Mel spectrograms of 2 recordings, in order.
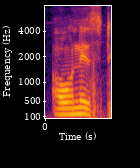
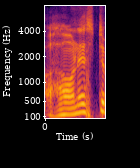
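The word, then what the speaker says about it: honest: Word है वो है ऑनेस्ट। क्या है, अगर हम पढ़ेंगे तो हॉनेस्ट पढ़ेंगे इसकी आवाज़, लेकिन यहाँ पर एच साइलेंट है इसलिए जो है इसकी आवाज़ क्या निकलेंगी, ऑनेस्ट।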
